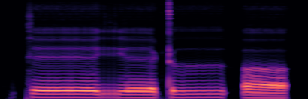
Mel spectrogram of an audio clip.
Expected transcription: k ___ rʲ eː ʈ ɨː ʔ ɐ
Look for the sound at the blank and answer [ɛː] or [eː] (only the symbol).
eː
